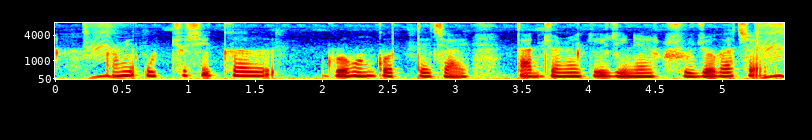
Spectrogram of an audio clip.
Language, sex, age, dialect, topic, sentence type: Bengali, female, 25-30, Standard Colloquial, banking, question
